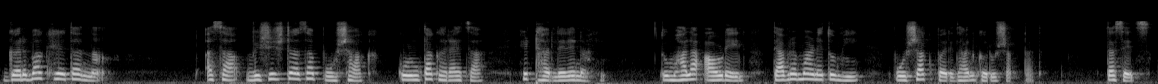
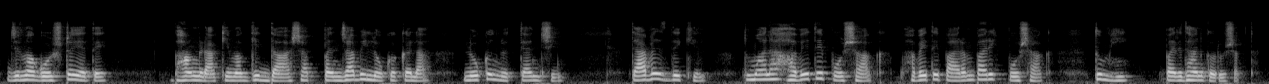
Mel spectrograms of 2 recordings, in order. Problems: none marked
